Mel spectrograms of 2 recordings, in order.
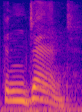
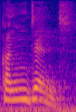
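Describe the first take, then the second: First: The stress is on the second syllable. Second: The stress is on the second syllable.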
